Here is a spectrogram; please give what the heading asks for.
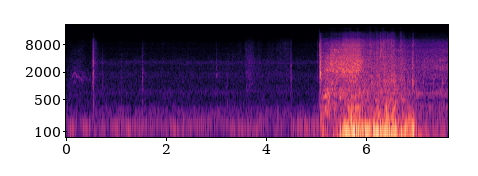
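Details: AMC 360 V8 just rebuilt after a lost cam, with new Summit 8600 cam, lifters, timing set, bearings, Edelbrock carb, HEI distributor, oil primed with ZDDP: quiet, then fires straight into a strong, even rumble at 900 rpm idle, oil pressure 25 versus under 10 before; normal start and idle.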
